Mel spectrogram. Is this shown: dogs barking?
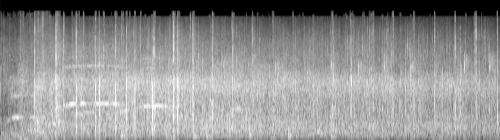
no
